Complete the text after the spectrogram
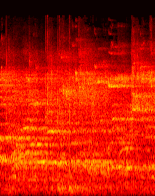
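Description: A basketball bounces on the floor in a large echoing hall.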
